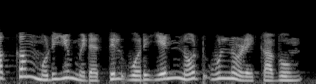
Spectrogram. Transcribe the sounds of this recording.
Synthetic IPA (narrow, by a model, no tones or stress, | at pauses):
ɐkːɐmːʊɽɪjɯmɪɽɐt̪ːɪlɔɾɯɛnːoːʈuːɭnɯɻɐɪkːɐʋɯm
